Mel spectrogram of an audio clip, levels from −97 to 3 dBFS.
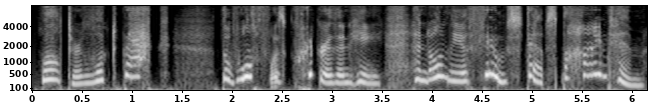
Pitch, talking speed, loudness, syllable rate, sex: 310 Hz, 155 wpm, -18 LUFS, 5.0 syllables/s, female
